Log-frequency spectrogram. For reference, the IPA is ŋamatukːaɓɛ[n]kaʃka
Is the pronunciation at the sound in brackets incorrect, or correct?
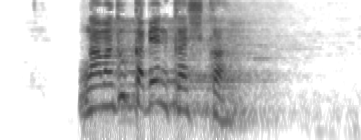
correct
